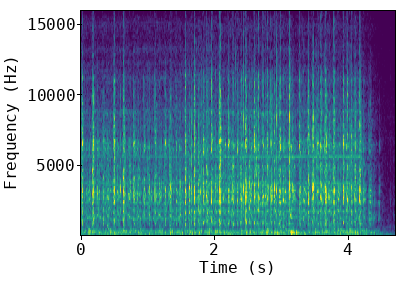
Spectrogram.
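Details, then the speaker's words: Axial SCX10 Dingo RC crawler after realigning the large driveshaft pins, which fixed the front axle chatter (the rear still chatters): a steady high buzz of motor and gears running evenly without clicking, then stopping. "So aligning the large pin on the drive shaft absolutely solves the problem. The rear is still doing it, so I'll have to adjust that one too. But as you can see, smooth as ever."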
